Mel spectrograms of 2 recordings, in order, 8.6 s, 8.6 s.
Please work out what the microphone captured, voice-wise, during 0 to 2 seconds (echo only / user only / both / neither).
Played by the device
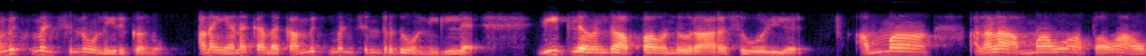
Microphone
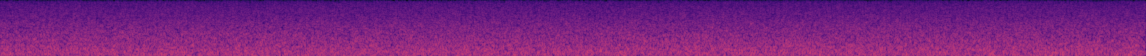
neither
